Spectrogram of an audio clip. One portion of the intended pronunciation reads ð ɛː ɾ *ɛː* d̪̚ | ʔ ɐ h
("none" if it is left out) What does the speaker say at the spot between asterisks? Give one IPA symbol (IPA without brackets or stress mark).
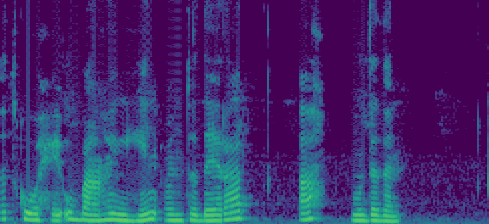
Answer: aː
